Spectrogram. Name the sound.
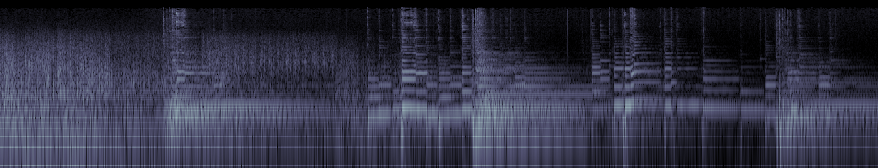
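artillery cannon firing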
